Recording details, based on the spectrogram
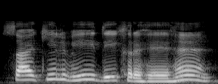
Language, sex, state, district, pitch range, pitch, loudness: Hindi, male, Jharkhand, Ranchi, 160-215 Hz, 200 Hz, -16 LUFS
